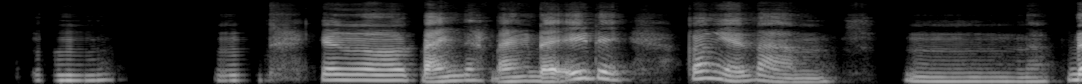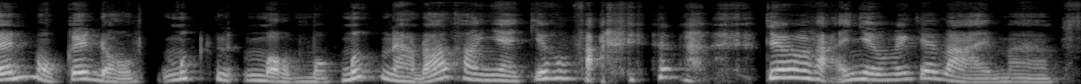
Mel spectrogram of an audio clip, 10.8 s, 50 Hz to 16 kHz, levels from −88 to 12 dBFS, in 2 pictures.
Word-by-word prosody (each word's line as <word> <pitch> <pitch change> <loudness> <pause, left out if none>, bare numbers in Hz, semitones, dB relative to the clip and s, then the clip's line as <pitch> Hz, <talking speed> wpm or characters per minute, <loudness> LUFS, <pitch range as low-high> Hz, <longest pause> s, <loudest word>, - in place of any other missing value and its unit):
Ừm, 225 +1 -6 0.5
ừm, 225 0 -9 0.4
ờ, 235 -2 +3
bạn 180 +4 +3
đ 235 - -2
bạn 185 +3 0
để 175 -2 +7
ý 285 +3 +5
đi, 295 -4 +1 0.3
có 300 +1 +1
nghĩa 220 -9 0
là, 175 -9 -3 0.5
ừm, 180 -1 -6
nà 180 +1 -7
đến 270 +9 +5
một 365 - 0
cái 280 +1 +7
độ 145 - -1
mức 285 +8 -2 0.2
một 195 -7 +2
một 160 +5 -6
mức 310 +5 +2
nào - - 0
đó - - +3
thôi 275 -4 0
nha, 225 -3 0
chứ 245 +10 +1
hông 315 0 -1
phải 300 - -1
là 360 0 -4 0.3
chứ 340 +1 +7
hông 335 -2 +5
phải 240 -4 0
như 270 -3 +1
mấy 255 +2 -3
cái 310 0 0
bài 155 - -1
mà, 160 -1 -9
230 Hz, 210 wpm, -22 LUFS, 180-280 Hz, 0.5 s, để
